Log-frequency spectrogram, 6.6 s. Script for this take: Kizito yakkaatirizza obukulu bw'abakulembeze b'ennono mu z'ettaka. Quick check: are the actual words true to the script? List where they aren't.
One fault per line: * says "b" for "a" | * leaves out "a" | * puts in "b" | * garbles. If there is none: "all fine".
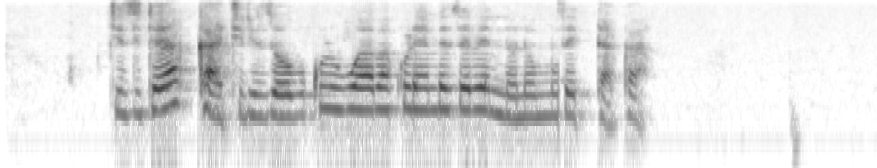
all fine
